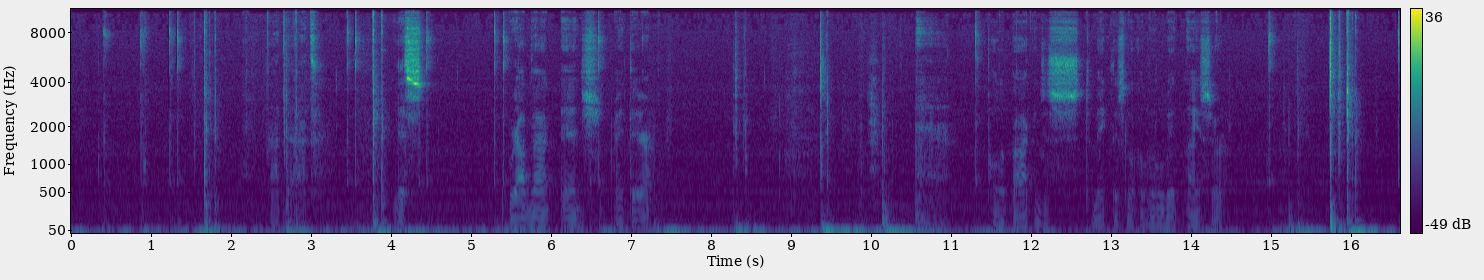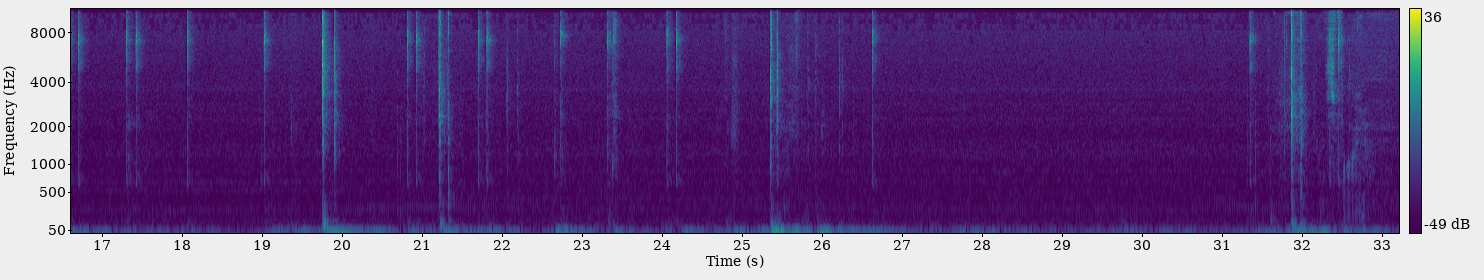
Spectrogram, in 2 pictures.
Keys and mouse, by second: 0.5-3.0 drag, 1.8 Tab, 3.8 Tab, 8.4 KP_1, 9.5 KP_3, 15.8 a, 16.1 Tab, 19.8 a, 21.3 Tab, 24.2-25.4 drag, 25.4 KP_3, 32.0 Tab.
